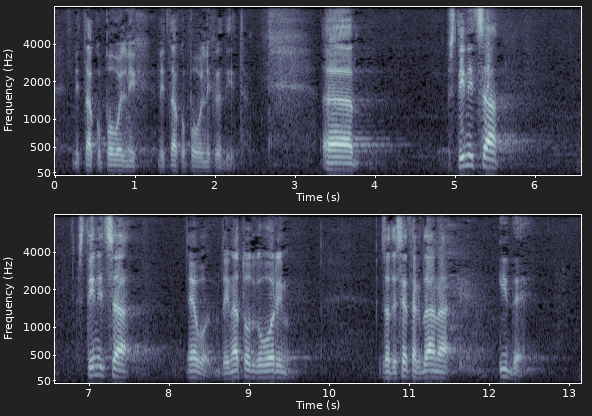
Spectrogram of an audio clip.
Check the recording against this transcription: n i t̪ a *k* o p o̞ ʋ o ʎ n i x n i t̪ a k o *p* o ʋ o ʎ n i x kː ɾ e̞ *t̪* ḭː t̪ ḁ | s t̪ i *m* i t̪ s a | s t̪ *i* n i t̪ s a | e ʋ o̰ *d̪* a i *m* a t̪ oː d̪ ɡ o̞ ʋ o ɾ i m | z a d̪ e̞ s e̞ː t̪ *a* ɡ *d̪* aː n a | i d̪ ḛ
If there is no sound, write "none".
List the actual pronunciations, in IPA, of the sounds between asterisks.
k, p, d̪, n, i, d̪, n, a, d̪

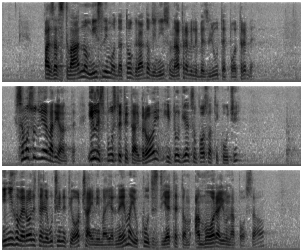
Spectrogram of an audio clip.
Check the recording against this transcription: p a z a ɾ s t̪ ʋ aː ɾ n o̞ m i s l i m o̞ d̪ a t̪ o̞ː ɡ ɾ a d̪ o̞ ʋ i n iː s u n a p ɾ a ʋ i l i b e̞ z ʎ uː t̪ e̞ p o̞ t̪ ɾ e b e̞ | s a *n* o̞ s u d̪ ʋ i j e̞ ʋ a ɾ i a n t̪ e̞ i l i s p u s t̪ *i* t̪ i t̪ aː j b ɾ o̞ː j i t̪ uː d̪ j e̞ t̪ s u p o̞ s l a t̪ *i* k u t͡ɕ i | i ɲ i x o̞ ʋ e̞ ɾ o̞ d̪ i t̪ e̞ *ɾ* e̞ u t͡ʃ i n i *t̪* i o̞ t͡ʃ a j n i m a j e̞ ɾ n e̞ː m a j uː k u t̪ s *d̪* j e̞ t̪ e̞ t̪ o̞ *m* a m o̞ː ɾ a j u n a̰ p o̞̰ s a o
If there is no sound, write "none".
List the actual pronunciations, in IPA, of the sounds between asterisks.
m, i, i, ʎ, t̪, d̪, m

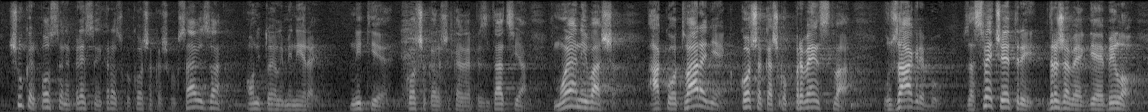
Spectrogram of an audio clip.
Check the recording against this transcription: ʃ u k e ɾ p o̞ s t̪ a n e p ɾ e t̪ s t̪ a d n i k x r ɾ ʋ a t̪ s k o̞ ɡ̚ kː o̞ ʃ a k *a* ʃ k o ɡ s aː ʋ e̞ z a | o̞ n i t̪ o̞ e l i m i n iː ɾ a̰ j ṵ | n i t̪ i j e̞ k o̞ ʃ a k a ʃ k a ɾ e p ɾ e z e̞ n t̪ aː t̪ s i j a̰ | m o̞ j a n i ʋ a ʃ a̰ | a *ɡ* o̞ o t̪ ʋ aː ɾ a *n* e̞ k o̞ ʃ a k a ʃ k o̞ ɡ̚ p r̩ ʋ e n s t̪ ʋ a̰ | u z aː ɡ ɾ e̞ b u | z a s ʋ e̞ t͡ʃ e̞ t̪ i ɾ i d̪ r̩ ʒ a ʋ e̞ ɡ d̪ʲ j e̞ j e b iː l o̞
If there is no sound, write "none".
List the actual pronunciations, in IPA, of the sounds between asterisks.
a, k, ɲ

